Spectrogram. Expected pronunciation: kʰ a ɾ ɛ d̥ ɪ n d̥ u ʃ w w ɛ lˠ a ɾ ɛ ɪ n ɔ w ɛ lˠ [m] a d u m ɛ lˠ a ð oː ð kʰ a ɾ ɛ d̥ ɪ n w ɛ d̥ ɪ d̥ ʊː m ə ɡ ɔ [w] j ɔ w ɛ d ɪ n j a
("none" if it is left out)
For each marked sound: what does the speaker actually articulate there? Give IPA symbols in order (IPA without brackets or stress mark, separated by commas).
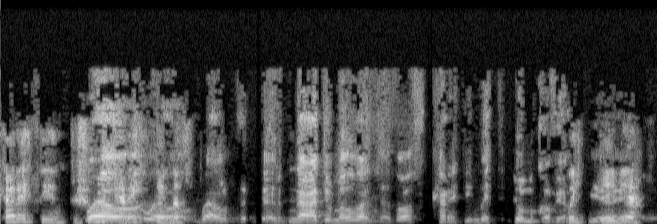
n, v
